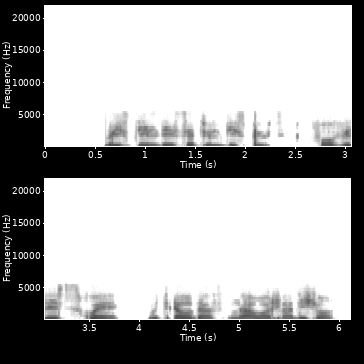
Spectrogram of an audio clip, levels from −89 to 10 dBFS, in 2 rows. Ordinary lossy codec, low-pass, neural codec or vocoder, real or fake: none; 5.4 kHz; none; real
